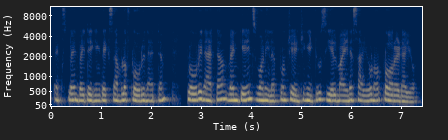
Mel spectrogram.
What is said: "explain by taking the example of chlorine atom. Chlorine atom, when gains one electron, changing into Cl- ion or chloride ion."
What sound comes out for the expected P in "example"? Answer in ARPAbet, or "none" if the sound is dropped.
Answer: B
